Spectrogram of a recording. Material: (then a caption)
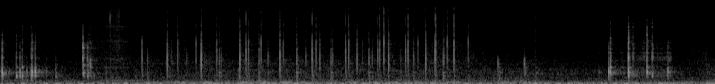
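Wood. Long blue nails tap and scratch the front face of a small, hollow wooden cigarillo box. Quick, dry, hollow clicks with a woody tone around 570 Hz patter irregularly, and a few brief scratchy brushes come through. A steady low hum runs underneath throughout.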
